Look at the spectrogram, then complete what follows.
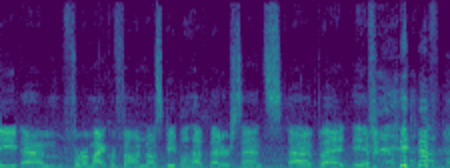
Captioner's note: laughs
